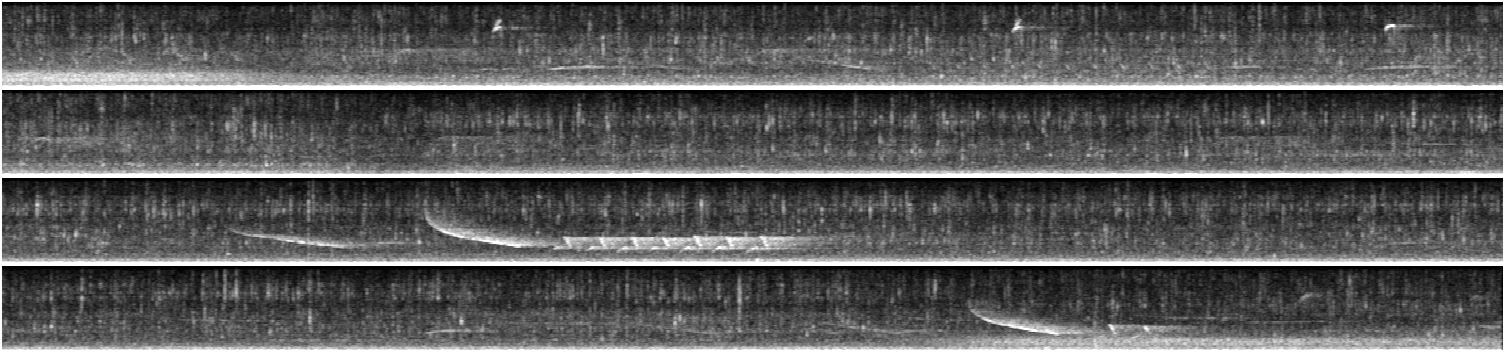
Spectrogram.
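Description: Faint calls of small backyard birds over a steady hiss and low hum: a few short chirps, then two quick downward-sweeping calls just past the middle followed by a short buzzy trill, and another downward call near the end.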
